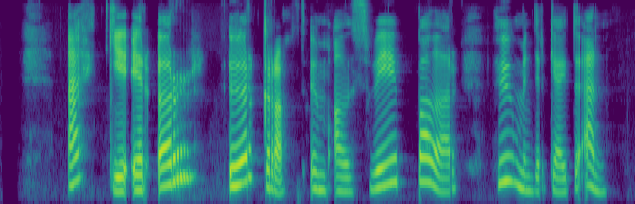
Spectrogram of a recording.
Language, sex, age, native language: Icelandic, female, 20-29, Icelandic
